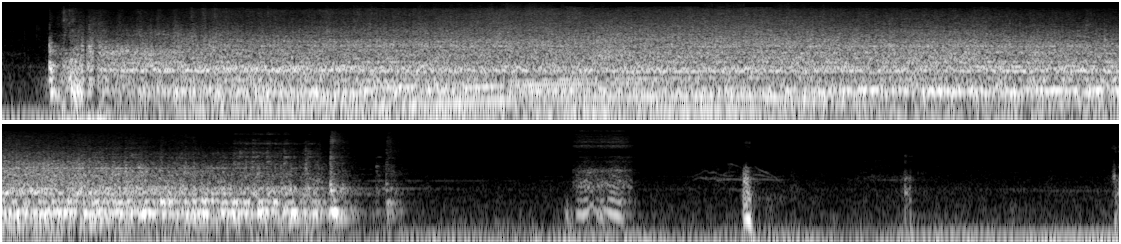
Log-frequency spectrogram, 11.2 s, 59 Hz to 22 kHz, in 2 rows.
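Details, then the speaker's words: Echo PB-500H blower not idling, at about 19 degrees, full throttle: high wavering buzz surging unevenly with harsh scraping, dying after seven seconds; scored cylinder with carbon-stuck piston rings, engine trashed. "sounded horrible horrible"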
